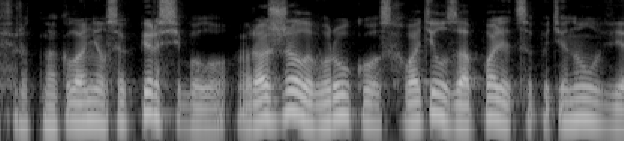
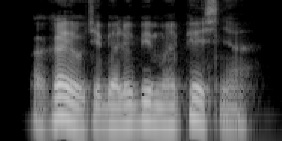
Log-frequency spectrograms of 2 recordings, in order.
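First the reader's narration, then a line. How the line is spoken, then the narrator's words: Calm question. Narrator (Russian): спокойно спросил мистер Джеральд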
